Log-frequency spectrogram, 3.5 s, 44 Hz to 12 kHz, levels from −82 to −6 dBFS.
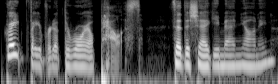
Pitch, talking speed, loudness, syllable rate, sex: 165 Hz, 190 wpm, -23 LUFS, 6.1 syllables/s, female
